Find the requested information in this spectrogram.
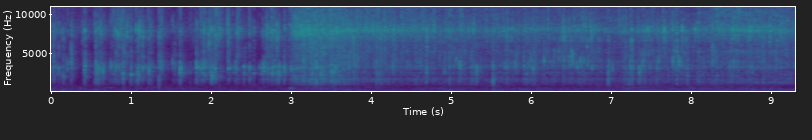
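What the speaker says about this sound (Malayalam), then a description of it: "കടുക് പൊട്ടി തുടങ്ങിയിട്ടുണ്ട്. നമുക്ക് ചുമന്നുള്ളി ഇട്ട് കൊടുക്കാം." Mustard seeds popping and shallots frying in hot oil for a crab curry, a dense steady sizzle that swells louder after a few seconds and carries on with crackling spatters, no voices.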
